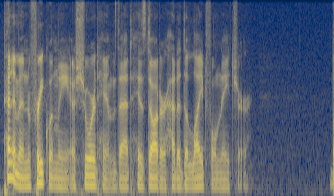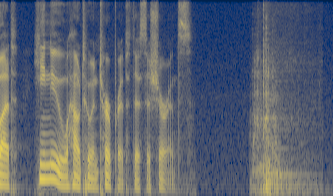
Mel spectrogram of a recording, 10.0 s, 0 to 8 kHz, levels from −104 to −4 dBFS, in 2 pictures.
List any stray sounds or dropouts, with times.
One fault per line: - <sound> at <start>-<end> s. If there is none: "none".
- thud at 8.7-9.9 s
